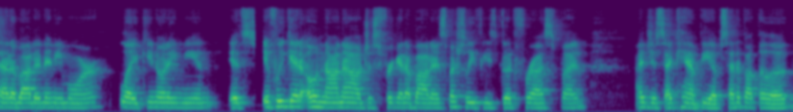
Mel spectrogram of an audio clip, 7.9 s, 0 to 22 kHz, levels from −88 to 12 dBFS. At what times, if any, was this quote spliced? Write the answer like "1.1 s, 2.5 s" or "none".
2.5 s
